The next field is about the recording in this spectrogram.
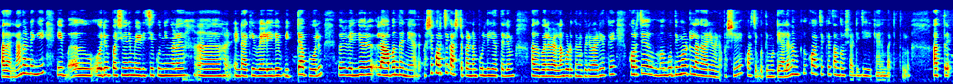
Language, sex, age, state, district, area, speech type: Malayalam, female, 18-30, Kerala, Palakkad, rural, spontaneous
